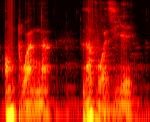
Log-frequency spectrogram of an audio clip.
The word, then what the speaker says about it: Lavoisier: Bonjour, we are looking at how to pronounce the name of this French chemist, Antoine Lavoisier.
